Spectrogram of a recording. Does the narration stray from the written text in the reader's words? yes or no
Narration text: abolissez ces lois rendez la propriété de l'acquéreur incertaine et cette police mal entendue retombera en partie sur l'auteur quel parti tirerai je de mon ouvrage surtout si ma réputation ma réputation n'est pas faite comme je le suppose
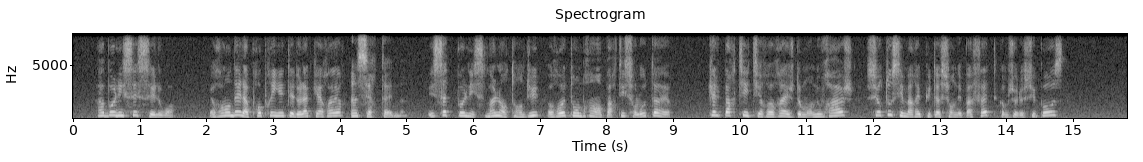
yes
